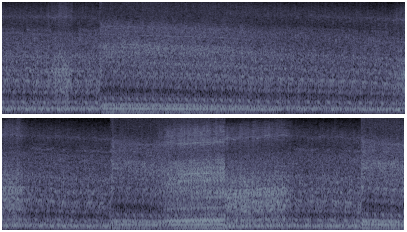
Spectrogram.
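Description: A diesel bus engine drones while cruising on a road.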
